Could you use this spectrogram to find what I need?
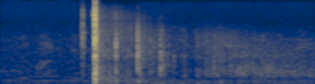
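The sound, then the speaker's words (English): A single loud, sharp gunshot from a period firearm fired at a historical celebration demonstration, followed by a few brief, decaying echoing cracks. “There were demonstrations at the celebration, like the man shooting a gun from that time.”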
